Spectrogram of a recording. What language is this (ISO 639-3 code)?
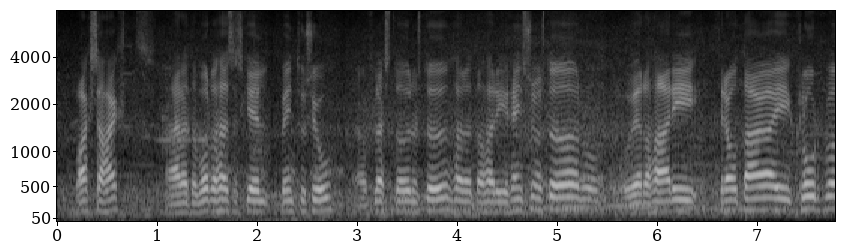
isl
